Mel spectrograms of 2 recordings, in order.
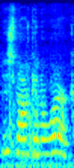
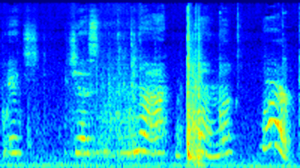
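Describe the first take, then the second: First: Said in the usual way. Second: "It's just not gonna work" drawn out, higher, louder on "not" and "work"; slow emphatic repeat. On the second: Shown as a demonstration. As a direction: stretch "not gonna work" slowly with rising force.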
